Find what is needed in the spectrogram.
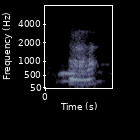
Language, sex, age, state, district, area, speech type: Kannada, female, 60+, Karnataka, Belgaum, rural, conversation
